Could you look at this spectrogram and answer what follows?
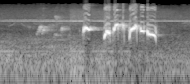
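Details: Red-whiskered bulbul morning training song in the double-voice twisting style: a couple of soft notes, then one fast phrase of about five loud, bright, slurred whistles, over a steady high-pitched hum.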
